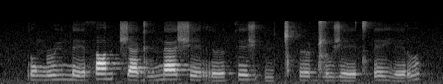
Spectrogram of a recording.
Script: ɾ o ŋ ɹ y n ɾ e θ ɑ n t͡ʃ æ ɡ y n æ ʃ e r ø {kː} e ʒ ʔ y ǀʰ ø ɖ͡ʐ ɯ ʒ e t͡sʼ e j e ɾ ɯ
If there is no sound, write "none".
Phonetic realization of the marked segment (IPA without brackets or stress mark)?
k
